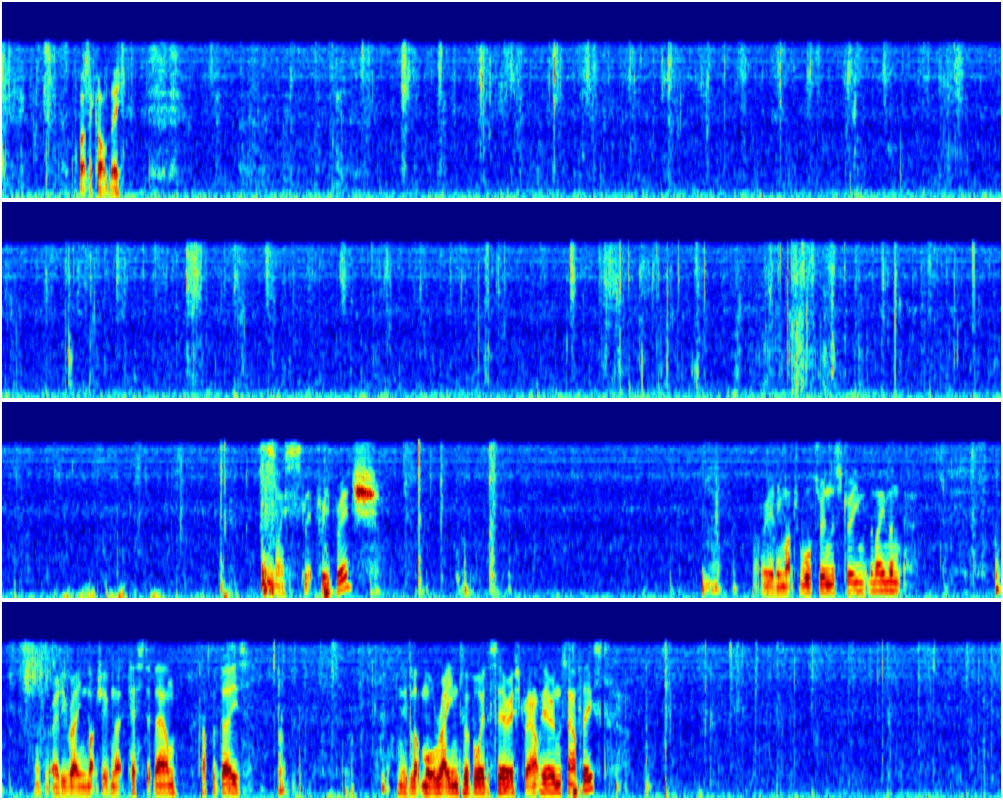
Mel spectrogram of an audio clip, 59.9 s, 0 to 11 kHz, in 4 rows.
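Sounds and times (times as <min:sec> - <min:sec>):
footsteps on wooden footbridge: 0:00.0 - 0:38.0, 0:39.9 - 0:41.9, 0:42.9 - 0:59.9
footsteps on leafy dirt path: 0:00.0 - 0:59.9
low background hiss: 0:00.0 - 0:59.9.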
